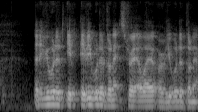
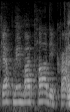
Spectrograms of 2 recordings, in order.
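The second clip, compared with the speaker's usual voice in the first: high put-on gangster voice; squeaky mock tough guy; high silly voice; 11 semitones higher than usual. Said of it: "he's like".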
